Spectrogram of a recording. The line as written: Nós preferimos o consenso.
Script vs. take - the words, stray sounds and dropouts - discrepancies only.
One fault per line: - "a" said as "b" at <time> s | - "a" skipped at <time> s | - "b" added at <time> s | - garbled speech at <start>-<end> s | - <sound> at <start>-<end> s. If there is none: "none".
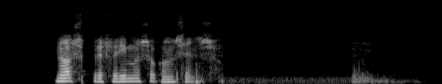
none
